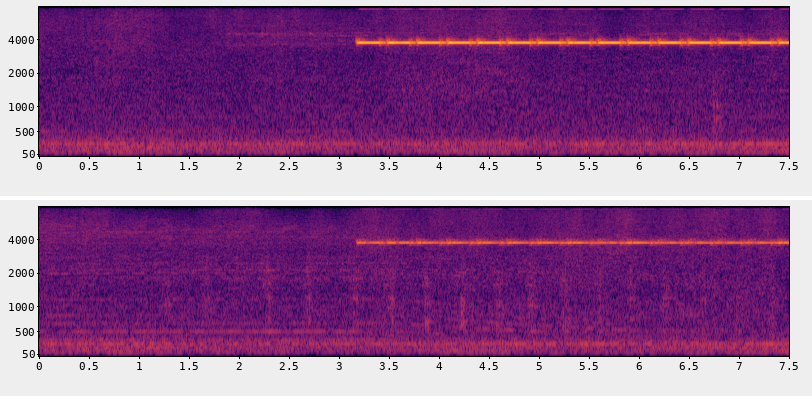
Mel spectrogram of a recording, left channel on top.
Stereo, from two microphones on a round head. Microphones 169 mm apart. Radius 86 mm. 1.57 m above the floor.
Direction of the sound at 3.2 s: 40° left (ahead or behind).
